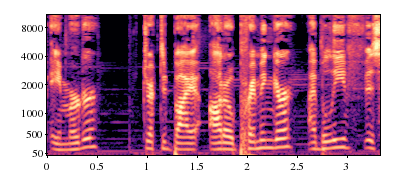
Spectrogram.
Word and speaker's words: Preminger: The film Anatomy of a Murder, directed by Otto Preminger, I believe is how you pronounce his last name, is a great film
